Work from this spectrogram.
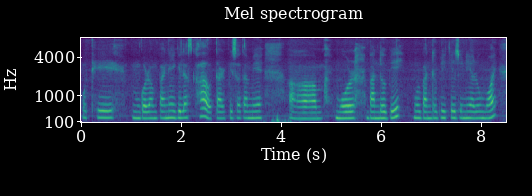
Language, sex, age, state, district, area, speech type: Assamese, female, 45-60, Assam, Morigaon, urban, spontaneous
